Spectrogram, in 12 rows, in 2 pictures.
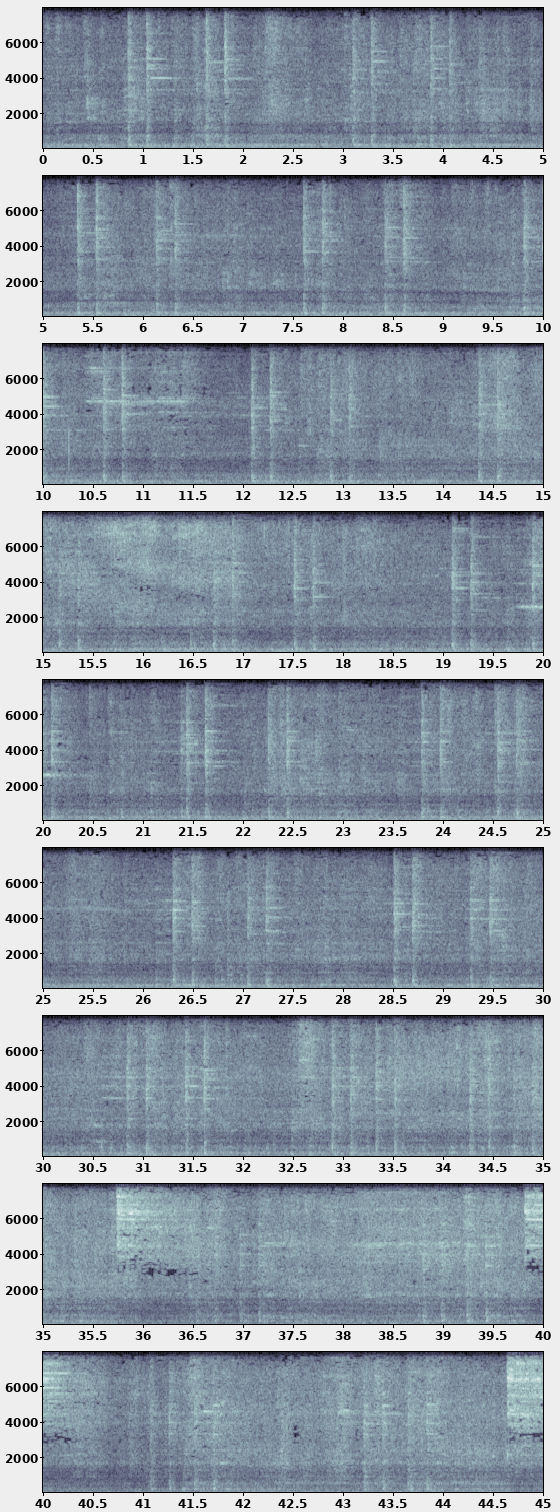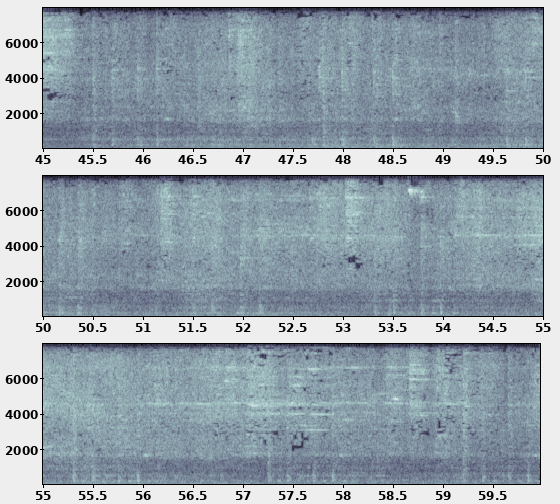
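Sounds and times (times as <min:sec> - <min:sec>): train wheels rumbling on rails: 0:00.0 - 0:59.9
wheels clacking over rail joints: 0:00.0 - 0:59.9.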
